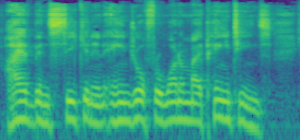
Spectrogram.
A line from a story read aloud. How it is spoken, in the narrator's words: he murmured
